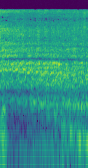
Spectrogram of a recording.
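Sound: horse neighing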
